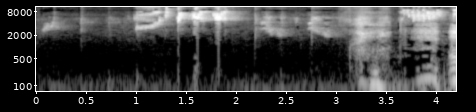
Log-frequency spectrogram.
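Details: Orange-headed thrush at Kesamben, swaying in a 'goyang inul' display, gives faint soft notes, then a loud buzzy high phrase and warbling, ending with harsh noisy bursts and a low rumble.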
